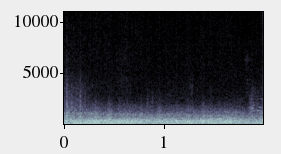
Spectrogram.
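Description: Dense, continuous rumbling gunfire with overlapping low booms and bursts, sustained and heavy throughout, from anti-aircraft batteries firing back during an attack on a bay where an Argentine merchant ship lies.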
